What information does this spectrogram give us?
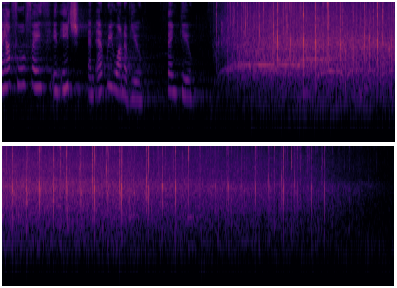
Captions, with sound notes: I have full faith in each and every one of you. Thank you. (crowd clapping)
